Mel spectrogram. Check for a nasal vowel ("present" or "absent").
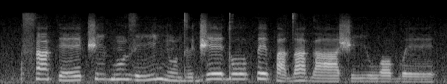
present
